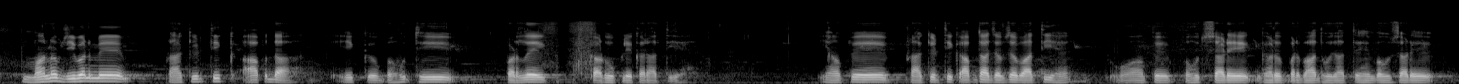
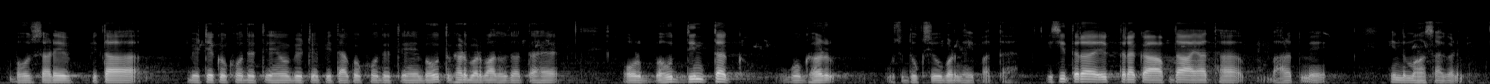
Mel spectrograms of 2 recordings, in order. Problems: constant background noise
